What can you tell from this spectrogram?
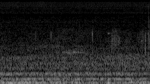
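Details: Brief stretch inside a developing honey bee swarm beside a garden hive in early afternoon; a low rumbling hum with steady buzzing bands, heavy low-end wind-like noise.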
